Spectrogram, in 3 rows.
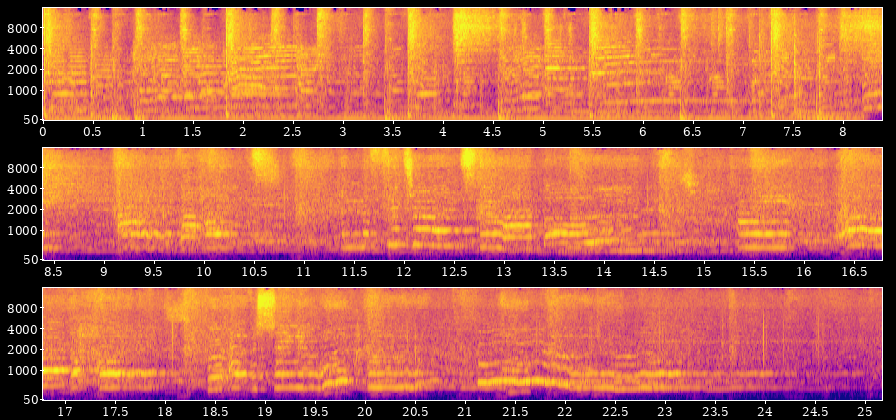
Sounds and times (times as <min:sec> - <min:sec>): Singing: 0:00.0 - 0:25.1.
